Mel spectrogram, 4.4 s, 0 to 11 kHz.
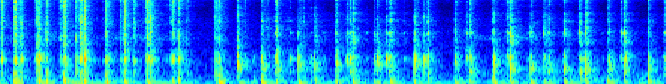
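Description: Long nails and fingertips tap the sides of a hollow, empty white disposable plastic cup set upside down on a desk mat. About thirty quick, dry clicks come in a steady, uneven patter, each with a hollow tone near 1 kHz and a bright edge. Each tap dies away almost at once.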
